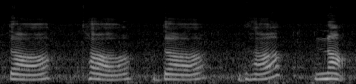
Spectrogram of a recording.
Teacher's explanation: दंत, ये हमारे दांत से बोलते हैं ता वर्ग,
